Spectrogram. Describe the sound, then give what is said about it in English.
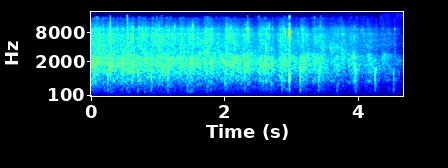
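Applause welcoming a special group of students at a ceremony as they enter higher learning. Many hands clap in a continuous, steady patter at moderate level, with a few sharper claps standing out. “Let's all give this special group of students a warm hand of welcome.”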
